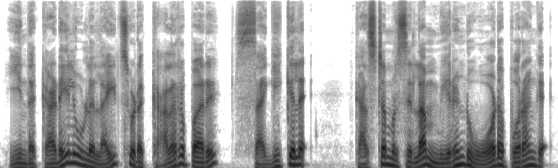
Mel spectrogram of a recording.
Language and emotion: Tamil, disgusted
